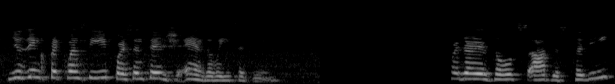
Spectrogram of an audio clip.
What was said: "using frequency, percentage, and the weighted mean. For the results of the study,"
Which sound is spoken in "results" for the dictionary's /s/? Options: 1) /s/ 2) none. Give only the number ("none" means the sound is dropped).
1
